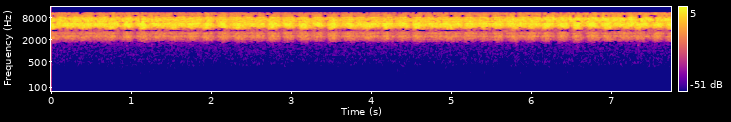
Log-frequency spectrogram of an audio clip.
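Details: Cicadas singing in summer in Provence, France: a dense, continuous shrill buzzing chorus, high-pitched and steady, with a faint rapid pulsing throughout and no other clear sounds.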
